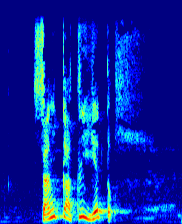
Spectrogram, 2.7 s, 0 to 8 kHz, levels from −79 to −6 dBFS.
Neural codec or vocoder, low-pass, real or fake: none; 7.2 kHz; real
